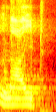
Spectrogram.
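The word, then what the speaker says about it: knight: तो के को साइलेंट कर दिया जाता है। एन आई जी एस टी है तो क्या पढ़ा जाएगा? नाइट।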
